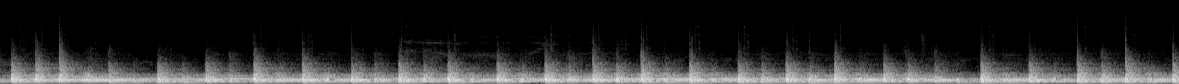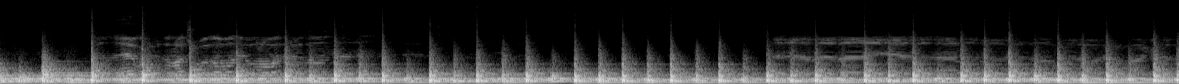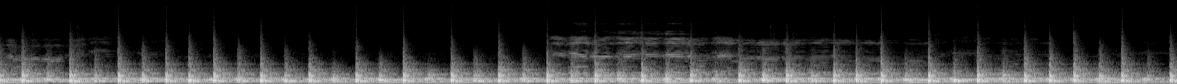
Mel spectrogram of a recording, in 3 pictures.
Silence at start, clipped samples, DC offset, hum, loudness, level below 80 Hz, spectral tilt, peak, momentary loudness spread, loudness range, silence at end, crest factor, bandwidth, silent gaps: 0 s; under 0.1%; under 0.1%; none; -15 LUFS; -40 dBFS; -11.5 dB/octave; 0 dBFS; 3 LU; 2 LU; 0 s; 14 dB; 3.8 kHz; none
